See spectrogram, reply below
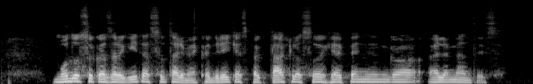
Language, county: Lithuanian, Kaunas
